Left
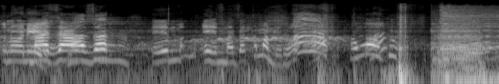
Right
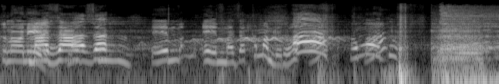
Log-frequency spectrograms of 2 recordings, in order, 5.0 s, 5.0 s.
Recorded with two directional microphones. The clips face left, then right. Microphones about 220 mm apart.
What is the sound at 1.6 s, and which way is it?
Speech, 50° right (ahead or behind).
